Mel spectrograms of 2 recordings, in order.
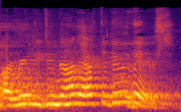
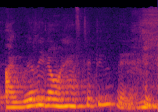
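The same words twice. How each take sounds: First: Higher and louder, insisting on "not"; emphatic inner voice. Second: Softer, hesitant self-talk with a laugh; quiet inner voice. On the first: On the high dive, an emphatic loud refusal. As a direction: push the refusal hard. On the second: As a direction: doubt murmured to yourself. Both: Retold or imitated. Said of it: "a part of me that said".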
